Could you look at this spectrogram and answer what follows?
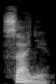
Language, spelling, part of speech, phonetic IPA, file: Russian, сани, noun, [ˈsanʲɪ], Ru-сани.ogg
- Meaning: 1. sledge, sleigh, sled (a vehicle on runners, used for conveying loads over the snow or ice) 2. luge (a racing sled)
